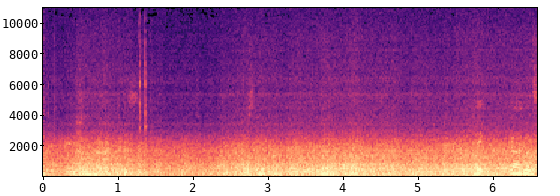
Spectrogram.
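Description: Steady engine and road noise heard from inside a vehicle cab driving at highway speed.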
